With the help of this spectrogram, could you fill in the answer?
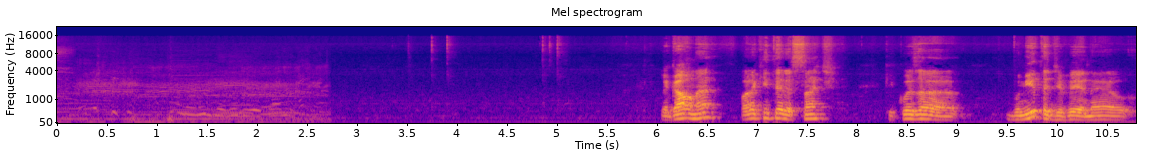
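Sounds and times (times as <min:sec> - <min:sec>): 
flock of sheep bleating: 0:00.0 - 0:02.8
shepherd calling: 0:00.0 - 0:02.8
speech: 0:06.0 - 0:10.7.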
